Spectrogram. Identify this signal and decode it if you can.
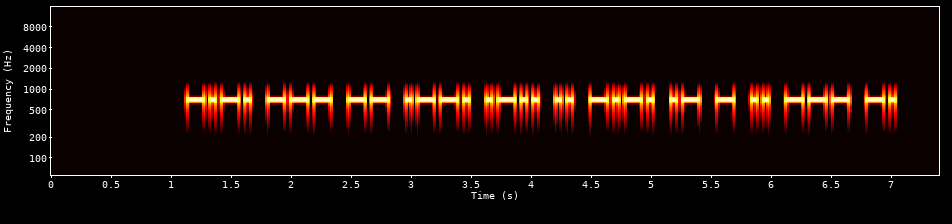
Morse code, heard as a keyed tone, about 25 wpm, 700 Hz. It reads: COMPLICATION
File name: Twelve Letter Words - 25wpm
